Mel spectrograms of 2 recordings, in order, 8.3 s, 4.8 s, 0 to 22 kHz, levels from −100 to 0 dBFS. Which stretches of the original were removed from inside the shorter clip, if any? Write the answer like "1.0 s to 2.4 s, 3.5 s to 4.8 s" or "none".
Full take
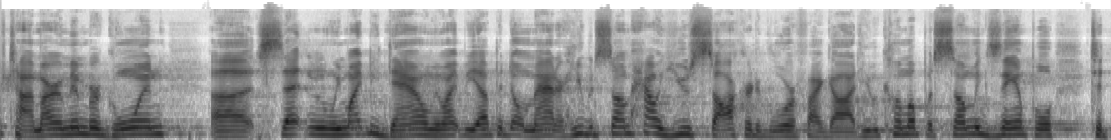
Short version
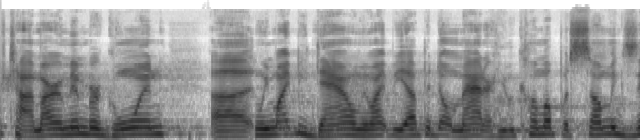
1.9 s to 2.5 s, 4.2 s to 6.4 s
